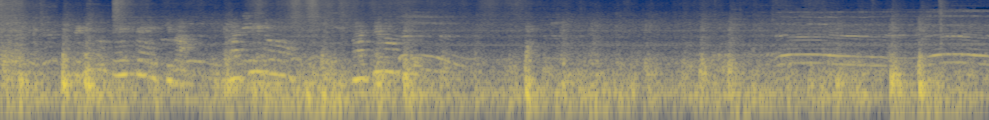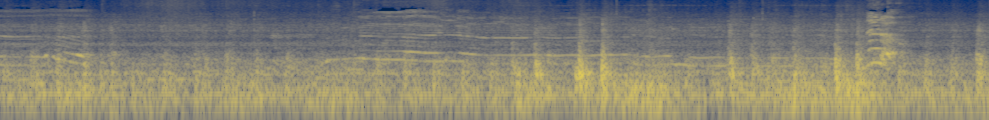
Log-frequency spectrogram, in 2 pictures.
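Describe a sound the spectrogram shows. A vehicle rumbles steadily as it moves along.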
